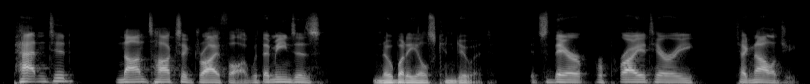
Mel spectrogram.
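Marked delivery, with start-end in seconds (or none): 0.1-2.5 slow, deliberate, each word spaced out with weight. Speaker describing a sanitizing service, stressing a phrase: said slowly. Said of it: "I want to say it slowly".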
